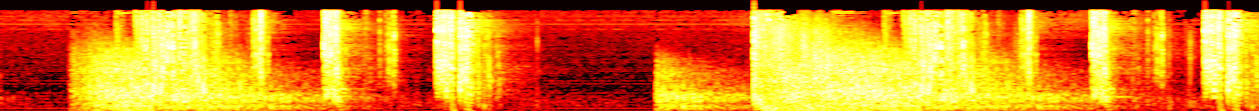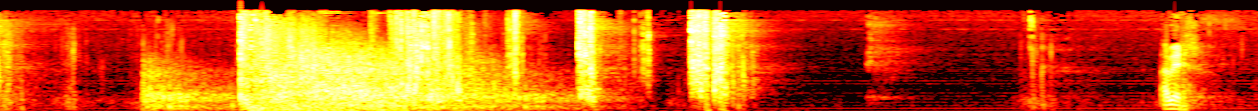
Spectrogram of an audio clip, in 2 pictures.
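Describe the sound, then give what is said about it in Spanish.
Three loud rifle shots ring out about five seconds apart, each followed by a long echoing decay, with a few fainter sharp cracks and clicks trailing at the end. “Vamos a ver, decidme cuántos disparos vais a escuchar ahora.”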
